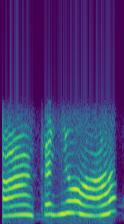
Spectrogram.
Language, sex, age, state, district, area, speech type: Maithili, female, 30-45, Bihar, Darbhanga, urban, conversation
